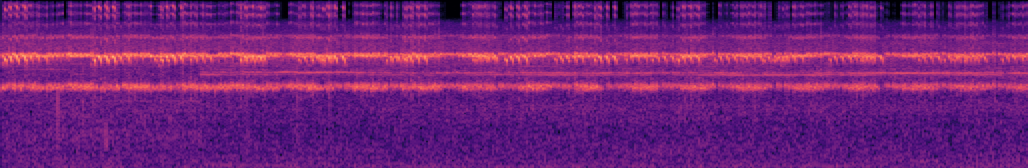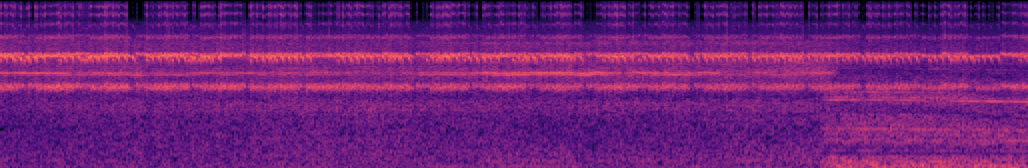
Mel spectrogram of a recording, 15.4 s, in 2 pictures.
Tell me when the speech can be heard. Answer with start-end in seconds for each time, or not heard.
not heard.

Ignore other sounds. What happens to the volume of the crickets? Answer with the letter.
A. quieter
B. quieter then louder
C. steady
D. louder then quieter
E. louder
A.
